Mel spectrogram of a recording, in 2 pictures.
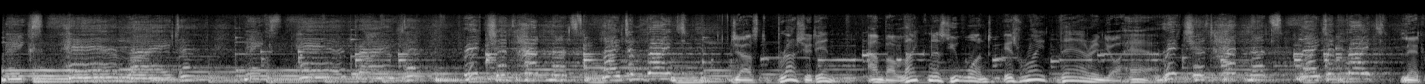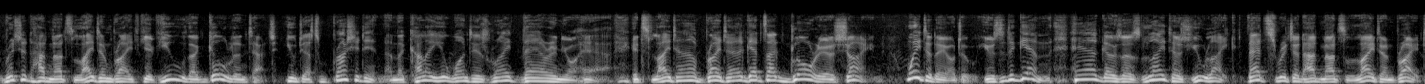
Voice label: Radio London commercial; Richard Hodnut Light and Bright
